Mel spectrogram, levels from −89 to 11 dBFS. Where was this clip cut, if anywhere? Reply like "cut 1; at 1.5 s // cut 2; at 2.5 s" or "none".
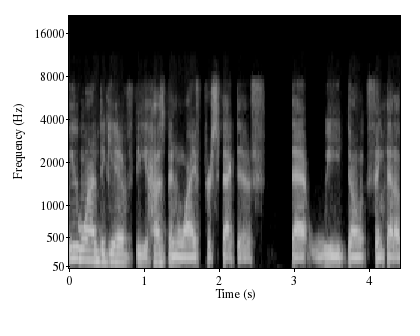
none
